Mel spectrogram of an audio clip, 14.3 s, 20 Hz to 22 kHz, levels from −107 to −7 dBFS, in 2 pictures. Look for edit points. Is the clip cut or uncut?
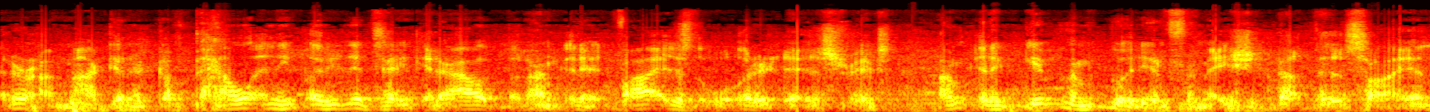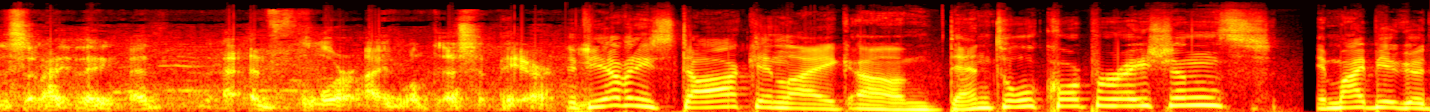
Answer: cut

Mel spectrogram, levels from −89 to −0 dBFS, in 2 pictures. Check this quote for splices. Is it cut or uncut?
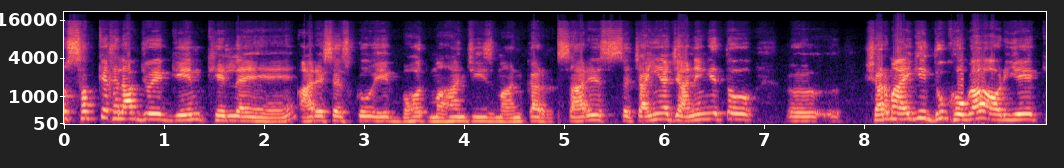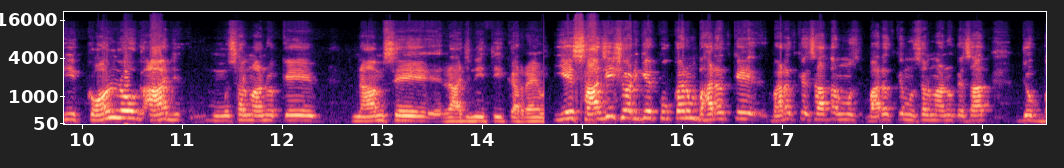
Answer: cut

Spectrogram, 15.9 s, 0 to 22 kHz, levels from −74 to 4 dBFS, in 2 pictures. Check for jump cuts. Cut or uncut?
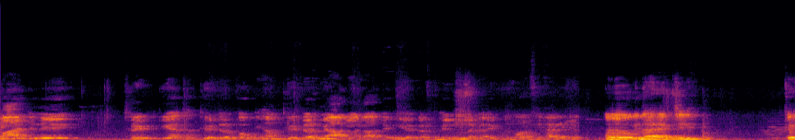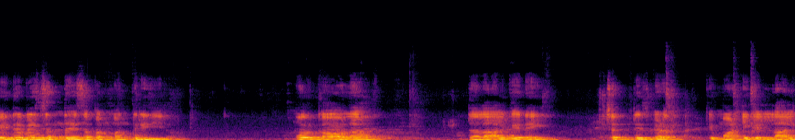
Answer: cut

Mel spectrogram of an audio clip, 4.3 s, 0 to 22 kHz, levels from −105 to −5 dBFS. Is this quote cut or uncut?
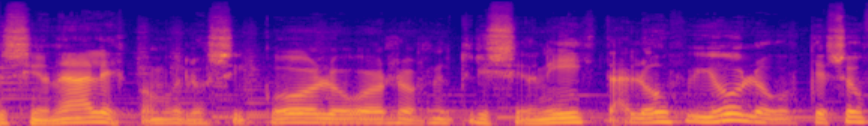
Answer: uncut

